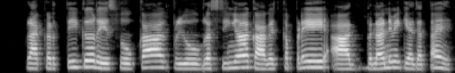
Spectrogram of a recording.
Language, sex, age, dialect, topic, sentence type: Hindi, female, 18-24, Awadhi Bundeli, agriculture, statement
